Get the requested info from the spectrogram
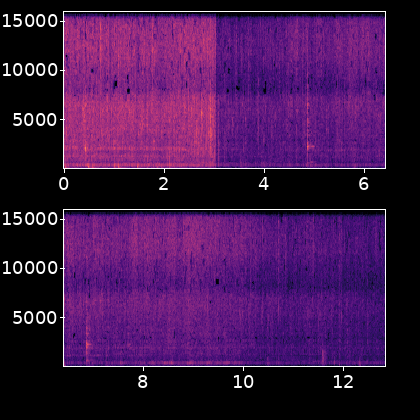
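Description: Sliced onions sizzling in hot oil in an aluminium pressure cooker as they are tipped in and stirred with a metal spoon. The sizzling is loud for about three seconds, then drops abruptly to a quieter steady sizzle with a few light clicks, and fades slowly near the end.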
